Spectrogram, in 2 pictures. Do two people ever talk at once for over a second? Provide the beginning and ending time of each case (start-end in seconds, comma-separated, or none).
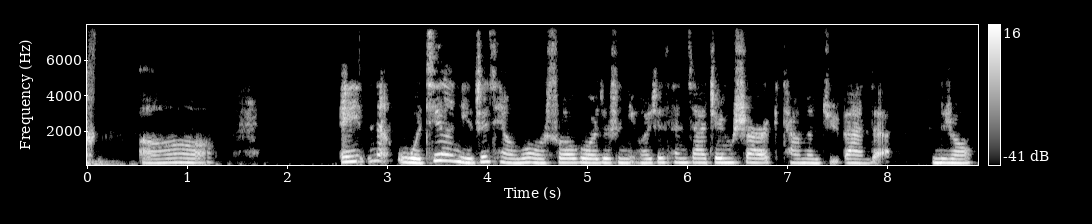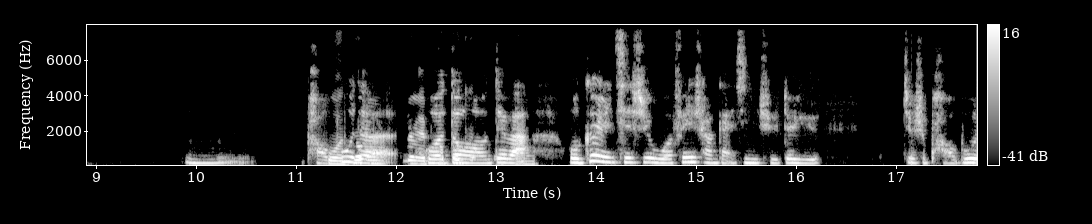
11.3-13.3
